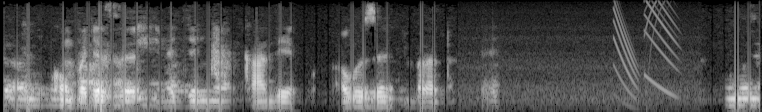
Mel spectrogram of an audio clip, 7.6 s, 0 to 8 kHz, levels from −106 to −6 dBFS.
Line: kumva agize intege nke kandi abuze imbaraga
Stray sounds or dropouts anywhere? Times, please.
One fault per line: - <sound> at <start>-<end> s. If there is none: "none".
- laugh at 4.8-5.0 s
- chirp at 6.1-6.8 s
